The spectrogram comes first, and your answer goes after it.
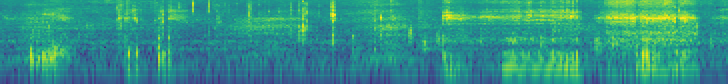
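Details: Bulldog napping, with rough low snoring snorts in bursts, one long harmonic snore near the end and a shorter one after, amid faint household rustling.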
